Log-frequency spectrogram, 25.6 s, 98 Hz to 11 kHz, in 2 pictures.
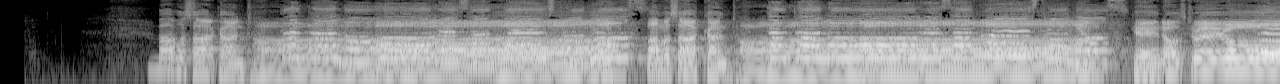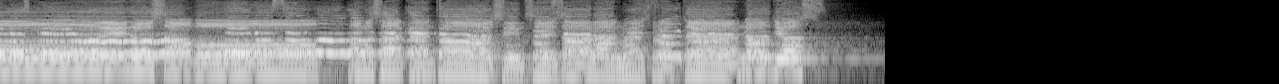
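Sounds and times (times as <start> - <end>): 
voices singing hymns a cappella: 1.5 - 21.6.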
